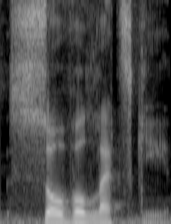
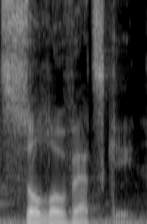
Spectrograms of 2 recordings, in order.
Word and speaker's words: Sovoletsky: It is Sovoletsky Island, not Solovetsky.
